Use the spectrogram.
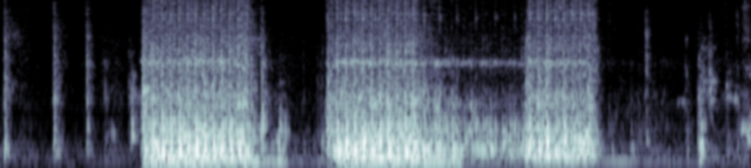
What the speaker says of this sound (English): now I did the top stitching around the armhole of the arm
